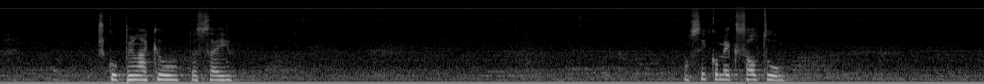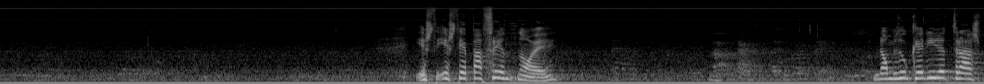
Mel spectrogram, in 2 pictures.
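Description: An elderly woman speaks calmly into a microphone, in short bursts with pauses, heard through a loudspeaker in a large room.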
